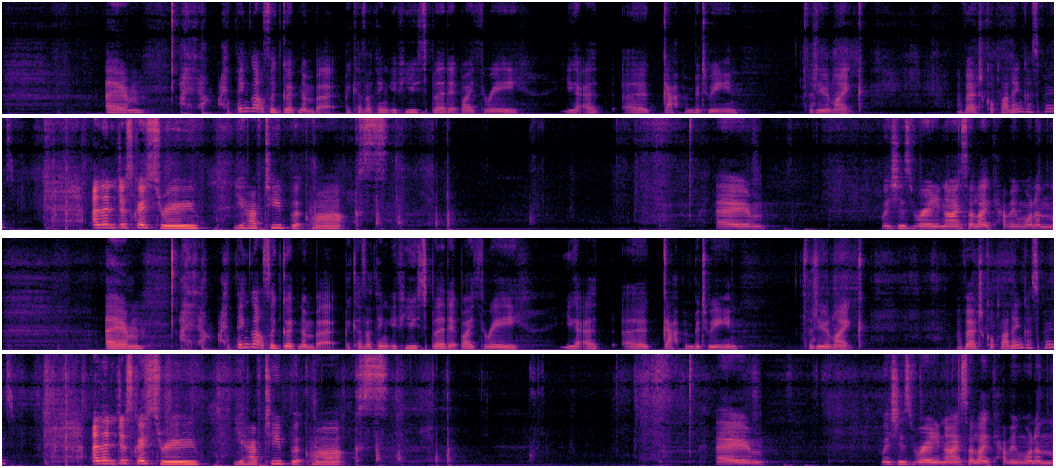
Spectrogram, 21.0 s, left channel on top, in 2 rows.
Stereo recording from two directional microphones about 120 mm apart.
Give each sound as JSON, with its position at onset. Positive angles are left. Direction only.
{"t": 0.0, "sound": "snort", "side_deg": -40}
{"t": 1.0, "sound": "speech", "side_deg": -55}
{"t": 1.6, "sound": "speech", "side_deg": -40}
{"t": 11.2, "sound": "speech", "side_deg": -20}
{"t": 14.8, "sound": "a sound", "side_deg": 10}
{"t": 17.1, "sound": "a sound", "side_deg": -25}
{"t": 19.3, "sound": "speech", "side_deg": -25}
